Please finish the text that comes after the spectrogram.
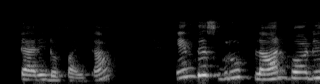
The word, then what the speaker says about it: Pteridophyta: P is silent, Pteridophyta.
